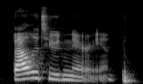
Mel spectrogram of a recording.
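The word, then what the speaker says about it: valetudinarian: See how close I was? I said it correctly. Valitudinarian.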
